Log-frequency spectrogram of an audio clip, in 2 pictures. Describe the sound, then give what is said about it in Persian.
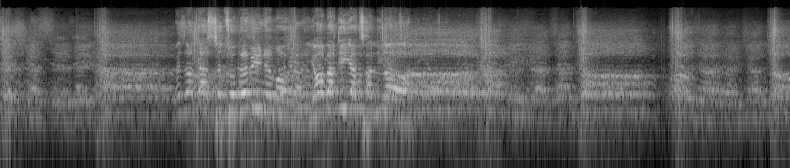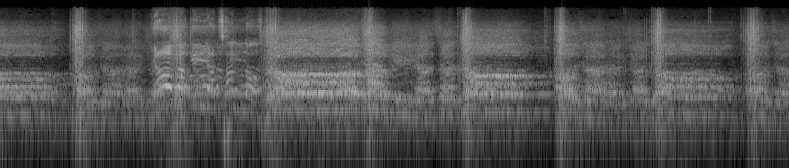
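A crowd at a mourning gathering chants in unison, with loud, sustained vocal phrases over steady, regular percussive beats that continue throughout. “این صدای جمعیت”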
